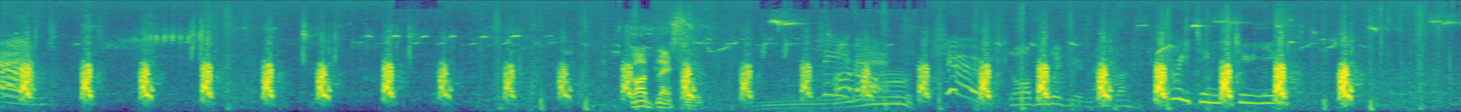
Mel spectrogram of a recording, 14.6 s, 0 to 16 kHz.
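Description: Dog barking repeatedly in the medieval village of the video game Kingdom Come Deliverance 2, a steady series of sharp barks with brief whimpers, under a voice speaking and addressing the animal.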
